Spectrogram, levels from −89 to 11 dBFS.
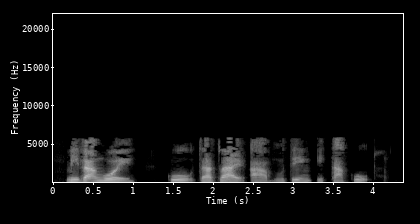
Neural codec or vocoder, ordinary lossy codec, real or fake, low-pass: codec, 16 kHz, 0.8 kbps, ZipCodec; MP3, 24 kbps; fake; 7.2 kHz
